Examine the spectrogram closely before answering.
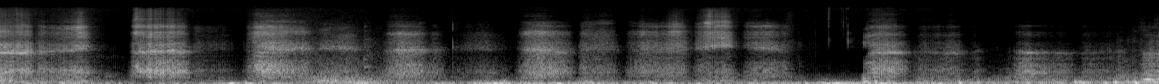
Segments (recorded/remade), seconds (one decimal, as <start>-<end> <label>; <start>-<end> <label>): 0.0-2.5 remade; 2.5-6.4 recorded; 6.4-11.6 remade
